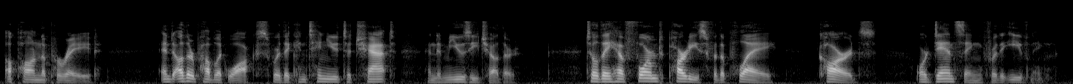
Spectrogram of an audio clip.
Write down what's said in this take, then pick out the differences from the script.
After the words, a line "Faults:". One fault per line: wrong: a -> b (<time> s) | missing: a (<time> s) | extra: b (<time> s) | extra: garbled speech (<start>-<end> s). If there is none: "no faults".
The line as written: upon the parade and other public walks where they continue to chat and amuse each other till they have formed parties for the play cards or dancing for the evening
upon the parade and other public walks where they continue to chat and amuse each other till they have formed parties for the play cards or dancing for the evening
Faults:
no faults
